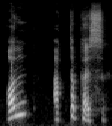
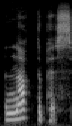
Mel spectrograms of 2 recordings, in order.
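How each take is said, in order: First: There is a break between the two words. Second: The two words run together without a break. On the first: The speaker calls it wrong. "끊어서 발음하시는 게 아니라" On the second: The speaker calls it right. "이렇게 발음이 돼요"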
